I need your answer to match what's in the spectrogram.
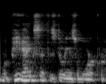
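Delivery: ordinary delivery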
